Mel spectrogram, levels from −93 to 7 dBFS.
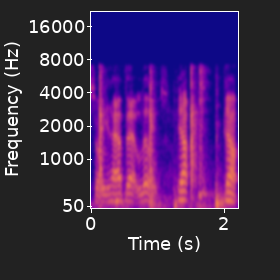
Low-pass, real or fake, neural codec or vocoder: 7.2 kHz; fake; codec, 16 kHz, 8 kbps, FunCodec, trained on LibriTTS, 25 frames a second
